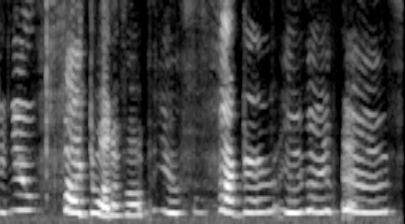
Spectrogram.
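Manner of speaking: frantic freak-out in a very high voice. Retelling how she reacted after learning they hooked up: imitating someone freaking out. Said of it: "freaking out".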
